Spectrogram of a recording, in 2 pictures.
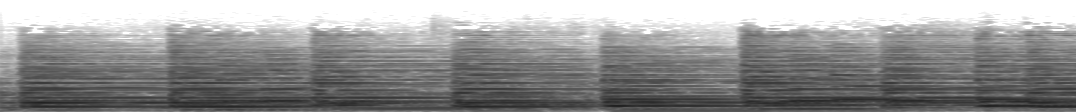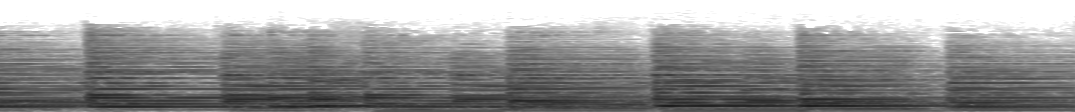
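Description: Piano playing an instrumental passage of a hymn between the choir's sung verses: full chords struck about one and a half times a second, each ringing on and fading before the next.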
